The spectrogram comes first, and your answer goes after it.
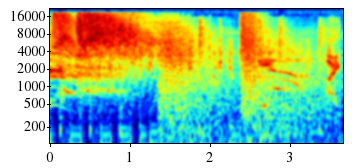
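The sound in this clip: Blade blaster fire in a video game: a rapid, rhythmic string of punchy low blasts gives way to a dense, continuous roar of weapon noise that stays loud throughout.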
